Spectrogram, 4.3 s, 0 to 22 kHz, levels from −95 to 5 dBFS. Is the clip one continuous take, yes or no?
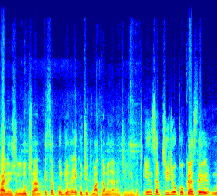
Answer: no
